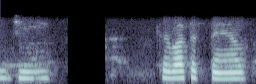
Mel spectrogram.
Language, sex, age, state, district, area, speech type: Urdu, female, 18-30, Uttar Pradesh, Ghaziabad, urban, conversation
